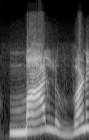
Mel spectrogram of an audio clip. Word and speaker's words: मालवण: आपको बता देते हैं बहुत सारी जगहों पर इसको आप मालवण की जगह माल वन लिखा हुआ देखें लेकिन इसका चूंकि यह संस्कृत शब्दों का सम्मिश्रण है इसलिए इसका जो उच्चारण है वह है माल वण अना लगता है और आगे अगर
